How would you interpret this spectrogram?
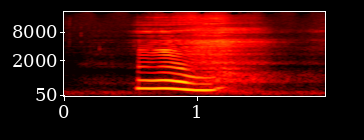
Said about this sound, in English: She yawns again and stretches with it.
